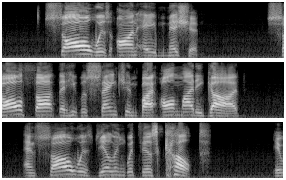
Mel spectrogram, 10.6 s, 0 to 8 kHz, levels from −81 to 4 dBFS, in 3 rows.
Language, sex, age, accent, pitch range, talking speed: English, male, 60-79, American, 150-180 Hz, 125 wpm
